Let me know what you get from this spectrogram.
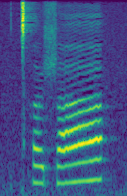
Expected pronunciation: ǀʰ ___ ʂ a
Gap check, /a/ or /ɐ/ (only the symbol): ɐ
